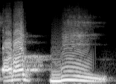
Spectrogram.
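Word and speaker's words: رَبِّ: Ro tebal, ba tipis, rabbi jangan sampai dibaca r. Jadi bnya tebal tapi rabbi rabbi ketemu lam.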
